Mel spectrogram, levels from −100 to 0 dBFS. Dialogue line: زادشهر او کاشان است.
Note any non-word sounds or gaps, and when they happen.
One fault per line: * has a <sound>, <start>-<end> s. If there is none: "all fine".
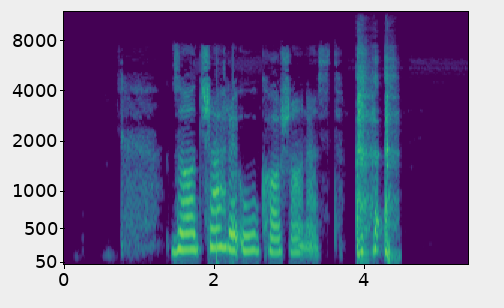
* has a cough, 3.9-4.5 s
